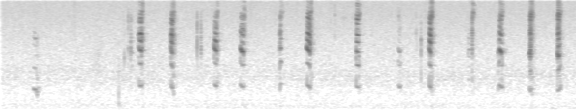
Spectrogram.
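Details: Kitten on the hunt making weird noises: a run of short, sharp, clicky chirps, roughly two each second, high-pitched and dry, in a quiet indoor setting.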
